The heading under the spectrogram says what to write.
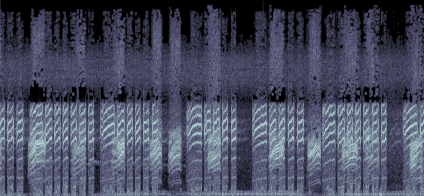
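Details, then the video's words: Small birds in a noisy alarm chorus, frightened at seeing an owl, with shrill, trilling, wavering calls packed closely in repeated bursts and short gaps, and a faint low hum beneath. "Suara pikat burung kecil ribut takut melihat burung hantu"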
